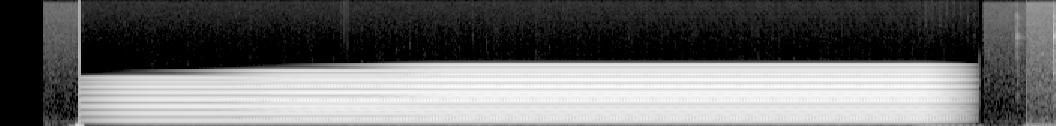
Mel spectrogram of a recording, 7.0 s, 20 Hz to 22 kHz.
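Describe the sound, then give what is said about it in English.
A just-intonation major triad on A, tuned in pure 4:5:6 ratios, sounds as one smooth, sustained electronic chord. It starts with a sharp click, holds steady and loud for about six seconds, then cuts off cleanly. “So let's listen to the just major triad, starting on an A at 220 Hz.”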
